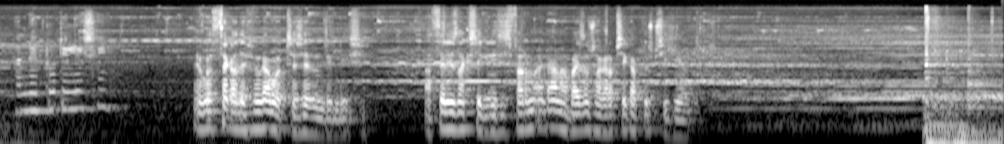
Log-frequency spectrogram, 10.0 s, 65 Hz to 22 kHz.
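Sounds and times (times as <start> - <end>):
soft sustained chord music: 0.0 - 10.0.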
